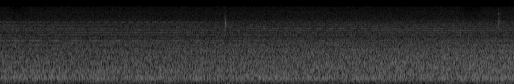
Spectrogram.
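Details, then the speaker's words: Modern fan, never oiled, first start of the season, on low with oscillator off: soft, steady airy hum with no ticking, rattling or grinding, motor running smoothly and better than anticipated. "well it's working better than i really anticipated it too so we'll just turn that off"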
